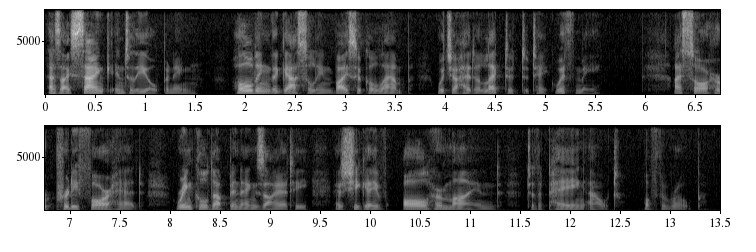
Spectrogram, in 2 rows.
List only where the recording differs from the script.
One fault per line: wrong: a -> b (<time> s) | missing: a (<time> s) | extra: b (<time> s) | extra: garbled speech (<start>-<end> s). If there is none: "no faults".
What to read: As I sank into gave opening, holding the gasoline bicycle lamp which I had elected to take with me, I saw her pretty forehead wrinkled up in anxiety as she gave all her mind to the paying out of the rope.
wrong: gave -> the (0.9 s)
